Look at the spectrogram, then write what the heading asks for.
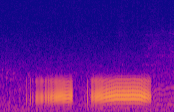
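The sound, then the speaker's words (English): Two drawn-out, buzzing groans from an Atlantic puffin on Skellig Michael, each beginning with quick stuttering pulses before swelling into a steady, low, croaking drone, separated by a brief pause. “But I thought maybe you'd want to hear from a puffin.”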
